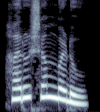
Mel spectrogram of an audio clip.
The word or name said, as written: ಹರುಷಂಬಡು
